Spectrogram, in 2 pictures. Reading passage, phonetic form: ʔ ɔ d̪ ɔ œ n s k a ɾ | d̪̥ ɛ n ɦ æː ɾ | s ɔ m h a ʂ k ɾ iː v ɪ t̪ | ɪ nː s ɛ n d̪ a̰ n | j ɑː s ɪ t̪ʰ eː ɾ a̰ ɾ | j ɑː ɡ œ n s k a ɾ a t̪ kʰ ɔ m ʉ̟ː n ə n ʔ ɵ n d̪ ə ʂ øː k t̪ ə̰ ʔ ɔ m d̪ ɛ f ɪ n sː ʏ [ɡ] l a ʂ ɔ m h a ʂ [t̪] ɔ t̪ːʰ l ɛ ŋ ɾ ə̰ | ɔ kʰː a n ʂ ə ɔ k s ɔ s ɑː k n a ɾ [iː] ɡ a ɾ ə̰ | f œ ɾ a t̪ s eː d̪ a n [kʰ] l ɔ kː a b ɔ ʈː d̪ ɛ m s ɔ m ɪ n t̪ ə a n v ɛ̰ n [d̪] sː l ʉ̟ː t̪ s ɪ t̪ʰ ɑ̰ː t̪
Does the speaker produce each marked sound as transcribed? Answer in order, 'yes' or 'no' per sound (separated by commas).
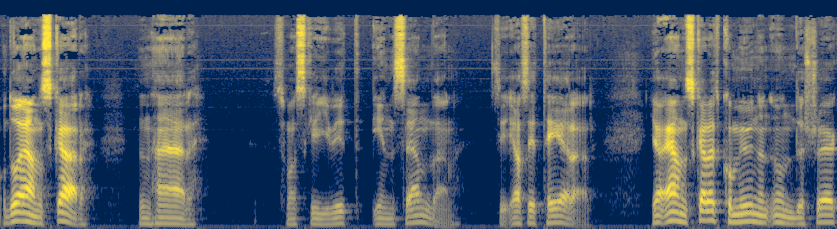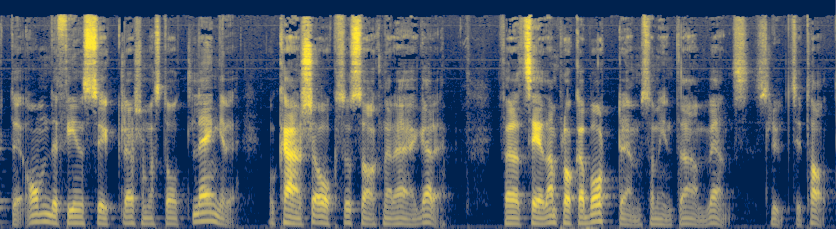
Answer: no, yes, no, no, yes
